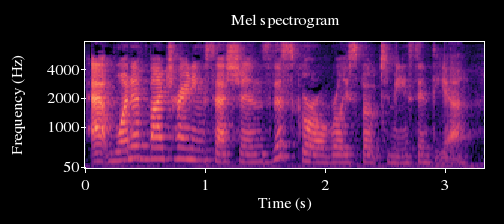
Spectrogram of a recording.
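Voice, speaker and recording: A woman's voice: on the low side, lively intonation, fairly quick, sharp tone. A woman from Texas, talking earnestly to her viewers in a live video, emotional and often close to tears. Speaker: direct sales presenter. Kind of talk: tearful motivational live video.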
